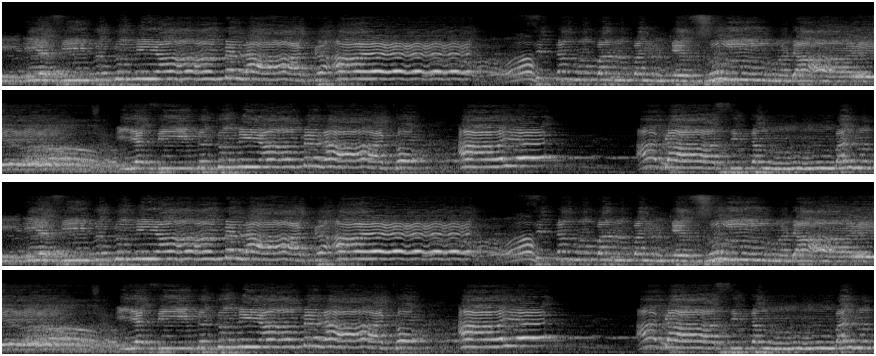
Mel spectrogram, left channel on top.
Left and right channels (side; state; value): both; identical; correlation 1.00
